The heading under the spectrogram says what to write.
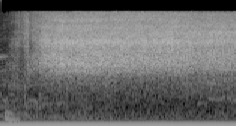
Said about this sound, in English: Back in the day, I remember, you know, my dad used to stay up until the television went to the fuzz. How many remember that?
